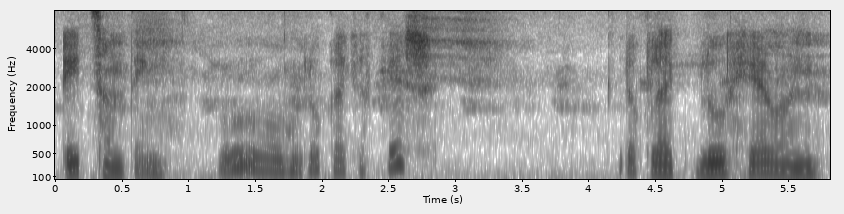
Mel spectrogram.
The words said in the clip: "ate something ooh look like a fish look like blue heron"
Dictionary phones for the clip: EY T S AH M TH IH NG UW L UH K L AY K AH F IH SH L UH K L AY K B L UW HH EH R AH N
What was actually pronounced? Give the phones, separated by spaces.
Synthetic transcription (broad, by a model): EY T S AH M T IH NG UW L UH K L AY K AH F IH S L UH K L AY K B L UW HH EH R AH N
